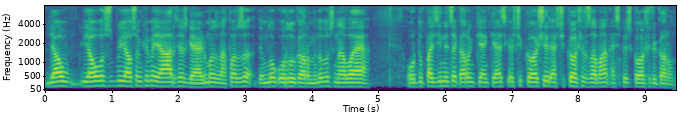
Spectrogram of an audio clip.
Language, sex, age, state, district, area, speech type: Kashmiri, male, 18-30, Jammu and Kashmir, Shopian, rural, spontaneous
